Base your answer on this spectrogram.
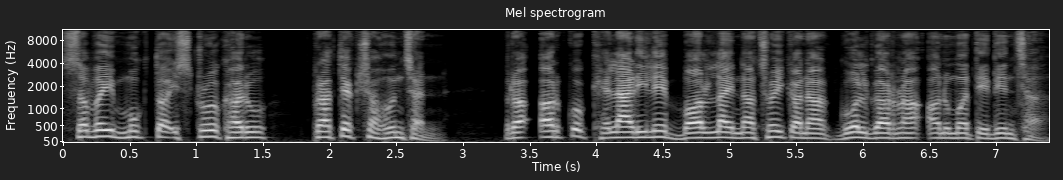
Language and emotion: Nepali, neutral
